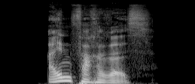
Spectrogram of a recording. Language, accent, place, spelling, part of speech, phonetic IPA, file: German, Germany, Berlin, einfacheres, adjective, [ˈaɪ̯nfaxəʁəs], De-einfacheres.ogg
- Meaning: strong/mixed nominative/accusative neuter singular comparative degree of einfach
